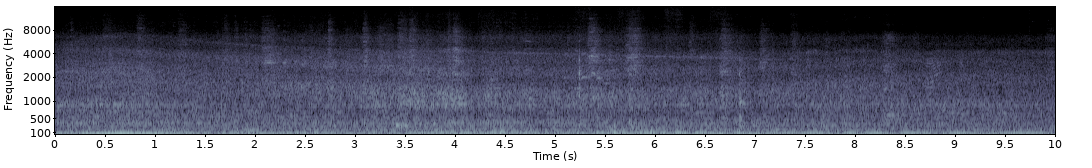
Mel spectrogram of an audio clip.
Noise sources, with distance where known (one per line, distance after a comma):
large-sounding engine, near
